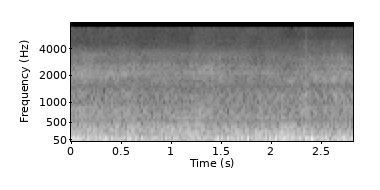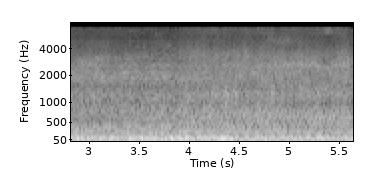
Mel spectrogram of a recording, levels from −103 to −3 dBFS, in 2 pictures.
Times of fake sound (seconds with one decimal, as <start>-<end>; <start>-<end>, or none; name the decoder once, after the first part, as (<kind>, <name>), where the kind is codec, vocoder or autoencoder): 0.0-3.4 (codec, ZipCodec); 3.9-5.6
